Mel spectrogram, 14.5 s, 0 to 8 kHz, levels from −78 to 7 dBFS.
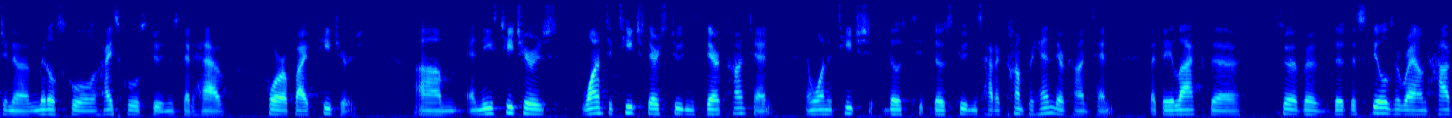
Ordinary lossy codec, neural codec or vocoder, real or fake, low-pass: MP3, 32 kbps; codec, 16 kHz, 4 kbps, FunCodec, trained on Chinese and English, 50 frames a second; fake; 7.2 kHz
